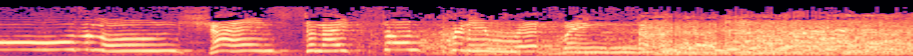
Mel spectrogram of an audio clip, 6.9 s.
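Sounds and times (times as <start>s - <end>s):
man singing in a bathtub: 0.0s - 5.0s
laughter: 0.5s - 6.8s
speech: 1.6s - 6.0s.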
